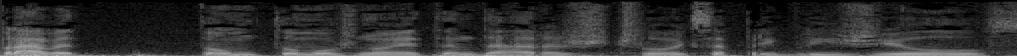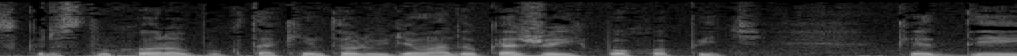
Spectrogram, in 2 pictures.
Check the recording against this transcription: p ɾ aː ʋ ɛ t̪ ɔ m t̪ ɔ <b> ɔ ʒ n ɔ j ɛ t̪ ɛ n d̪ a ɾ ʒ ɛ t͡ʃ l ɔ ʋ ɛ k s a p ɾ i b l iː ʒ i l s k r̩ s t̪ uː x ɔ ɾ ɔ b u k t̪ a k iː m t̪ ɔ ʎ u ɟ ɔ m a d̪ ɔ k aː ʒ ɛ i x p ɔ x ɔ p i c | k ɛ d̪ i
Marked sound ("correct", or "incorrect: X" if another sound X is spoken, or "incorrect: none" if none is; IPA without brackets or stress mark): incorrect: m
